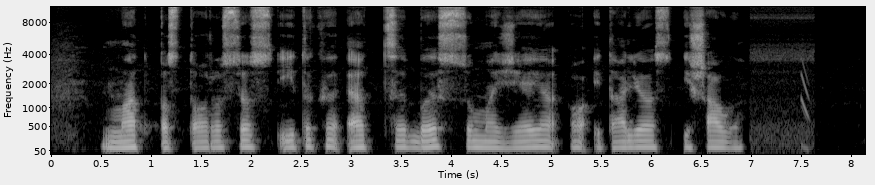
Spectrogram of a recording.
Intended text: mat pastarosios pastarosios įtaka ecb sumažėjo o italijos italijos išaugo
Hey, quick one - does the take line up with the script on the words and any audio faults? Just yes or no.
no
